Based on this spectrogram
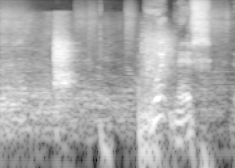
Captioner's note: gallery chattering; gavel slams!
